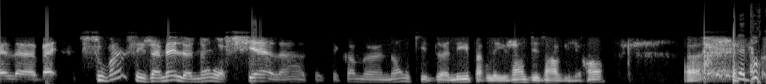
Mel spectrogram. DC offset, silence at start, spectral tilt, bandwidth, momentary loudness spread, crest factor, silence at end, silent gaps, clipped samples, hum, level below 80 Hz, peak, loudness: under 0.1%; 0 s; -5 dB/octave; 16 kHz; 17 LU; 18 dB; 0 s; none; under 0.1%; none; -58 dBFS; -4 dBFS; -20 LUFS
